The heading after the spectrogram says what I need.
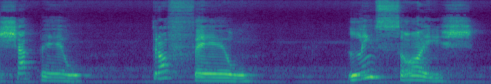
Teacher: Essas três palavras, chapéu, troféu, lençóis, elas caracterizam uma sílaba, a última sílaba, que compõe um ditongo, que é composta por um ditongo de som aberto. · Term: ditongo aberto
